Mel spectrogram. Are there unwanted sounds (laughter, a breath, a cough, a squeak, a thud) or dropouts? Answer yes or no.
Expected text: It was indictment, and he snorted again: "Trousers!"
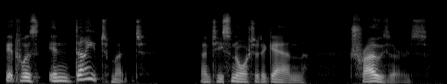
no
